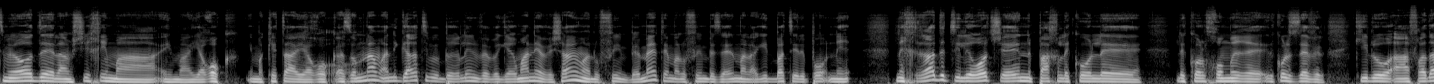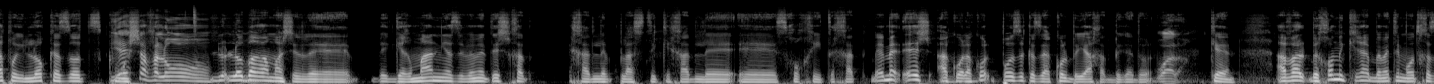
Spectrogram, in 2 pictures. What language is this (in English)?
Hebrew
